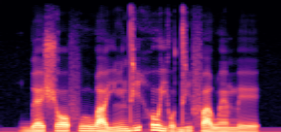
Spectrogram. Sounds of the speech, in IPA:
ɡ͡bɛ˨ ʃɔ˧fu˧wa˨ jĩ˧di˦ho˦˨ jo˨di˧fa˨ wɛ̃˧me˨

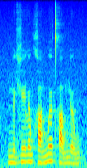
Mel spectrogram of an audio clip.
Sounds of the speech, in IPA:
ɲə˨˩˨j ɣe˧lə˧w xa˨˩˦ŋ wəː˧t̪ʰa˨˩˨wɲə˨˩˨w

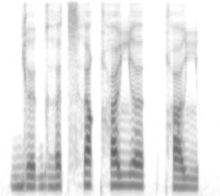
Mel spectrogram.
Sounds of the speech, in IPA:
ɟø˨ɡʱə˨t͡sʰə˧ qʰø˦ʎə˦ | qʰʊ˨ʎ

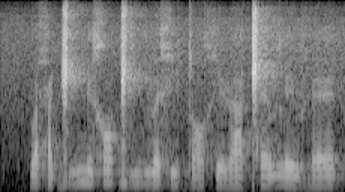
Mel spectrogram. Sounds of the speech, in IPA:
ʊ˨ħɪ˨ɡ͡ǁi˦ nɪ˧xɔ˦ɡ͡ǁi˧ʎvɛ˧x i˦˨tɔ˨xi˨ɭa˧ ǁɛ˧v le˦˨vɦɛ˦

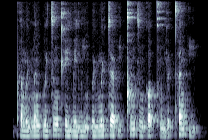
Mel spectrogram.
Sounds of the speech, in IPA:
pʰɐ˨mɵ˨˩ɥ n̪ɐ˨˧ŋkʷɐ˨˧j t͡sʊ˧ŋkʰe˨j we˨jwiː˨˩npɵ˨ɥ mɵ˨˥ɥ t͡sœː˨fiː˨t̚ kʷʰɐ˥nt͡sʊ˨ŋkɔː˧t̚pʰʊ˨˩ŋ jɵ˨˥t̚t̪ʰɐ˥n kiː˨p̚

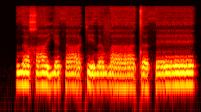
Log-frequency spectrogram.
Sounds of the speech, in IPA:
ðɐχaːjɛθaː keðɐ vaː tɐ θɛː

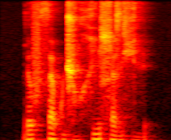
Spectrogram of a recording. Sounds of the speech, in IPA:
ɾəfθapɖ͡ʐɔ̤ xiɬazçe̤

